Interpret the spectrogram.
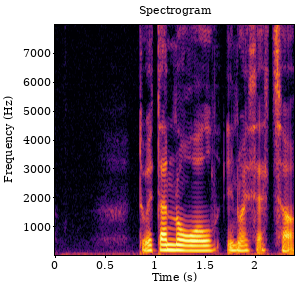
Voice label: "nool", Welsh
